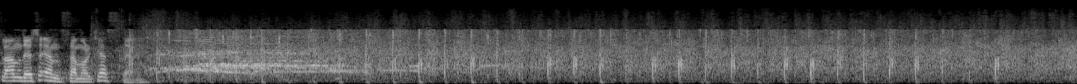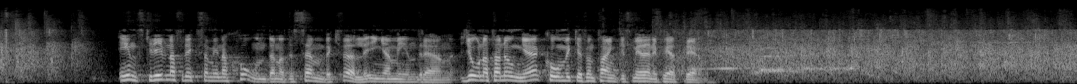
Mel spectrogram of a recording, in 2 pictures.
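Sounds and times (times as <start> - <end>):
speech: 0.0 - 1.7, 12.0 - 18.0
audience applause: 0.8 - 11.6, 17.2 - 21.5.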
